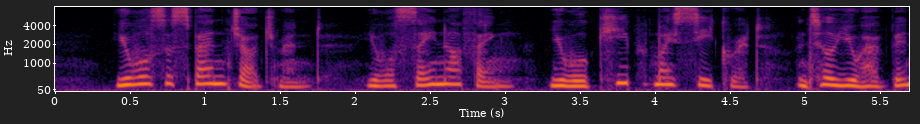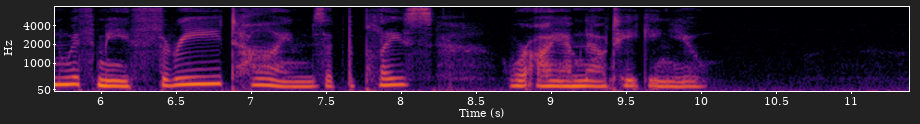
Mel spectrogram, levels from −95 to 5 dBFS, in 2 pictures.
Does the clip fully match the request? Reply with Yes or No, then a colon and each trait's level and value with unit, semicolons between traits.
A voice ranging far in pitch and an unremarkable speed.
No: average, 4.8 semitones; average, 160 wpm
